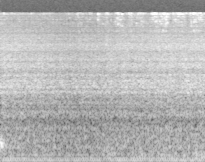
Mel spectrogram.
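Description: Faint room tone between speakers: a low steady hum with light hiss.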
